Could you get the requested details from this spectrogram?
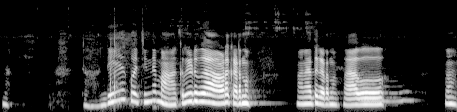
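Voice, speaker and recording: A woman's voice: mid-range voice, animated, measured pace, slight background noise. A mother talking to her baby at home in coaxing, sing-song baby talk.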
